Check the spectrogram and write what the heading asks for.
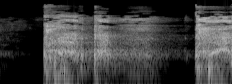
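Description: A person coughing: a sudden harsh cough about half a second in, a second about half a second later, and another starting at the very end.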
